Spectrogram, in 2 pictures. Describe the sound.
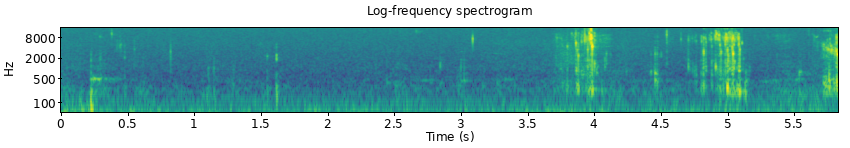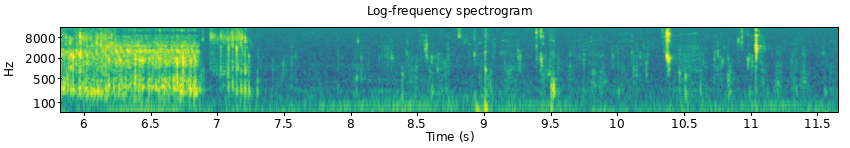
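Chewing on a liquorice-coated sweet: faint, quiet mouth sounds with a couple of short crunches, then a longer, louder burst of crunching, followed by scattered small clicks.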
